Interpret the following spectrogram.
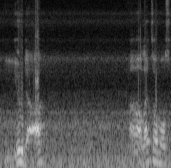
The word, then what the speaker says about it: Judah: isn't it interesting that judah is more correctly pronounced if you get rid of the european corruption of turning the semitic yod into the j sound so it would be udah oh that's almost like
